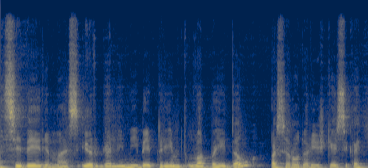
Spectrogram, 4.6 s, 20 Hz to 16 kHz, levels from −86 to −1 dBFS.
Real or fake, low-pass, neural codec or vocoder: fake; 14.4 kHz; codec, 44.1 kHz, 7.8 kbps, Pupu-Codec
